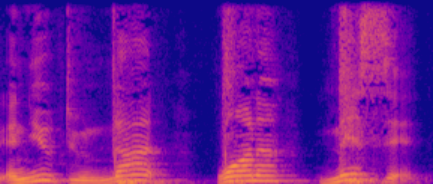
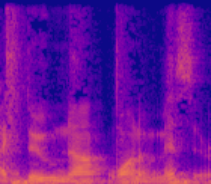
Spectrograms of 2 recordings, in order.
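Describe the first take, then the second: First: High, slow, drawn-out mock hype; emcee hype. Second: Said in the usual way. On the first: Emcee teasing next week's series, exaggerated slow hype. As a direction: stretch each word like a promo host. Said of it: "It's like we talk different".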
